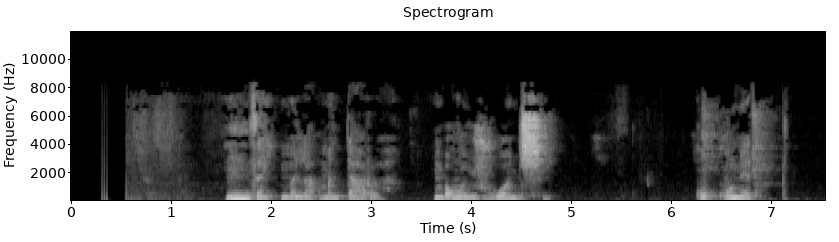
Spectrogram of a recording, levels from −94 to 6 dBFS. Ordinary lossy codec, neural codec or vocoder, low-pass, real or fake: MP3, 32 kbps; vocoder, 44.1 kHz, 128 mel bands, Pupu-Vocoder; 10.8 kHz; fake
